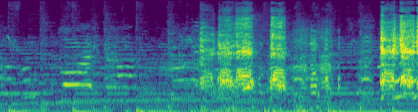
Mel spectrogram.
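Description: Geese honking. A few short calls at first, then from about halfway in a run of loud, harsh honks that grows loudest near the end.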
